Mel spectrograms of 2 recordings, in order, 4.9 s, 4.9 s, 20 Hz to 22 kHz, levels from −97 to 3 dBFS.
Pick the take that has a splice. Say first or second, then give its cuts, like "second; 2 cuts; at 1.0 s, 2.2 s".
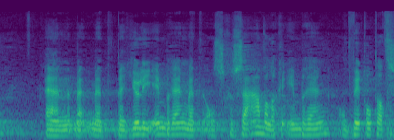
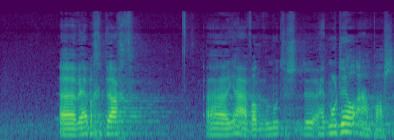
second; 1 cut; at 3.2 s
